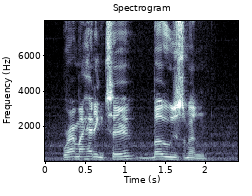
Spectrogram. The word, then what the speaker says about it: Bozeman: Bozeman. Or Bosman, depending how you want to pronounce it.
